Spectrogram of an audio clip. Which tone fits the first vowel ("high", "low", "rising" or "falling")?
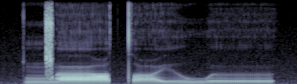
high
